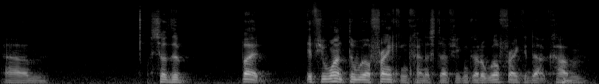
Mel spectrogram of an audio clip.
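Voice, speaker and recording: A middle-aged American man, a comedian, talking casually in a halting, digressive monologue full of repeats and asides. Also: deep voice. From United States. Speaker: stand-up comedian and satirist. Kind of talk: rambling casual monologue to an audience of fans.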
